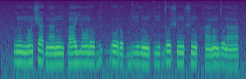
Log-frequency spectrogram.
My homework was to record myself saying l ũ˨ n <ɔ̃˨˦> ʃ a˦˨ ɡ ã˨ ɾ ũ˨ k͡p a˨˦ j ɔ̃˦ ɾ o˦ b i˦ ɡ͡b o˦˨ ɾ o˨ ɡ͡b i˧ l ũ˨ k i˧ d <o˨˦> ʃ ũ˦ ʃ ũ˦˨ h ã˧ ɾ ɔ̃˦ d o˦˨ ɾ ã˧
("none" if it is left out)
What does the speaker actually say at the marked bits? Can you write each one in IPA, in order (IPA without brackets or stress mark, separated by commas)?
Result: ɔ̃˨˦, o˦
